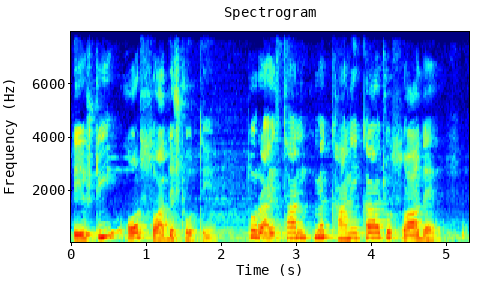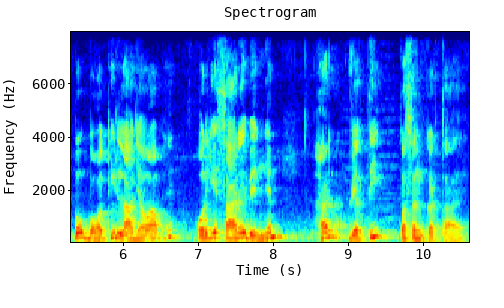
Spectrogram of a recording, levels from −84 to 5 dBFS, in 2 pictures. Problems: none marked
